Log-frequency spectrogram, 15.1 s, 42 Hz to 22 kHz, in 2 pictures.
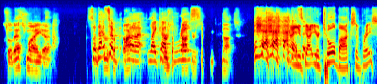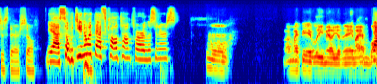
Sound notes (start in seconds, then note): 5.0 laughs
